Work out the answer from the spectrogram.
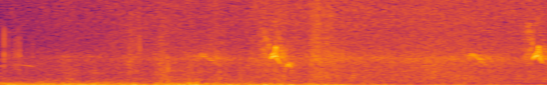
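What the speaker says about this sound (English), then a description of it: "There's a good stiff wind blowing here this morning" A strong, stiff morning wind blows outdoors around a camera tripod, rumbling and buffeting the microphone in a steady low roar throughout.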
